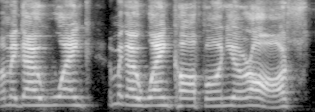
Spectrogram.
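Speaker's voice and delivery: loud, broad fake Cockney; mock British accent. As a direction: ham up a Cockney threat. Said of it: "making fun of these damn accents".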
